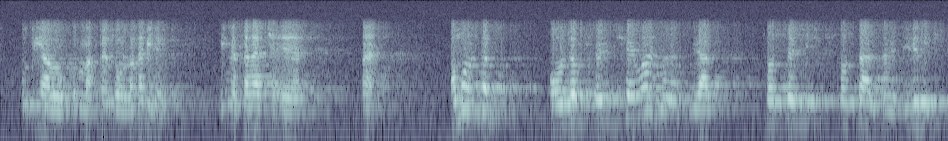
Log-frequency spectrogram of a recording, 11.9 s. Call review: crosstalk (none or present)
none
